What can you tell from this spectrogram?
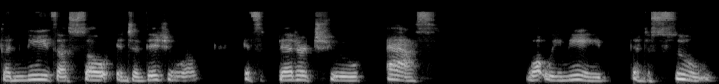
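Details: Adult woman with aphasia, apraxia of speech and dysarthria, communication challenges for about six years, speech sometimes hard to understand; aphasia with apraxia of speech and dysarthria.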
